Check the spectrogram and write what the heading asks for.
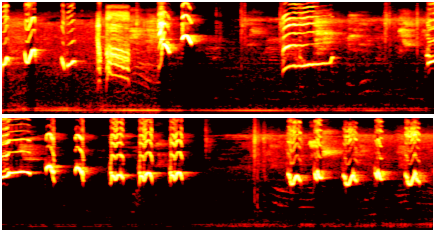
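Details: Greater green leafbird in full 'isian' mimicry song, with a car-horn imitation among its repertoire: a jumble of sweeping and falling whistles, then a regular series of short, bright, twisting notes about three per second.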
